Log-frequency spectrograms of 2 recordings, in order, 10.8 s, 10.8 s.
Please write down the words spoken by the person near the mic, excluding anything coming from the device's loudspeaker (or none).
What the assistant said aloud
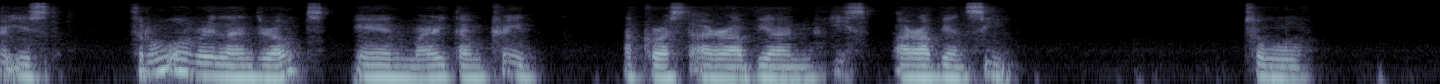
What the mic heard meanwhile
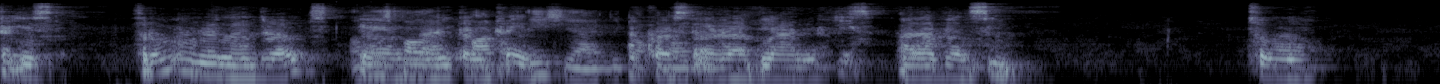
uh, most power, part of Asia, and we talk about you know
